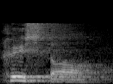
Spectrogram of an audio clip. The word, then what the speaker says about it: Chrysostom: So it's not Christ in there. It's Chrysostom.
